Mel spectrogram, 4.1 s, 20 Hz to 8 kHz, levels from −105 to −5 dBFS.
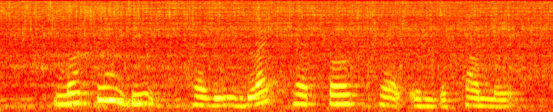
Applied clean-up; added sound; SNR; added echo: none; Sink (filling or washing) / Water tap, faucet; 7 dB; none.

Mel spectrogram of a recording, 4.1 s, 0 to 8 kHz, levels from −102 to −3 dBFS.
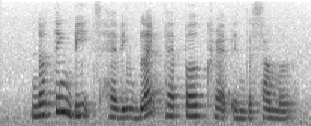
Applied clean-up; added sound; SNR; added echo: none; none; none; none.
